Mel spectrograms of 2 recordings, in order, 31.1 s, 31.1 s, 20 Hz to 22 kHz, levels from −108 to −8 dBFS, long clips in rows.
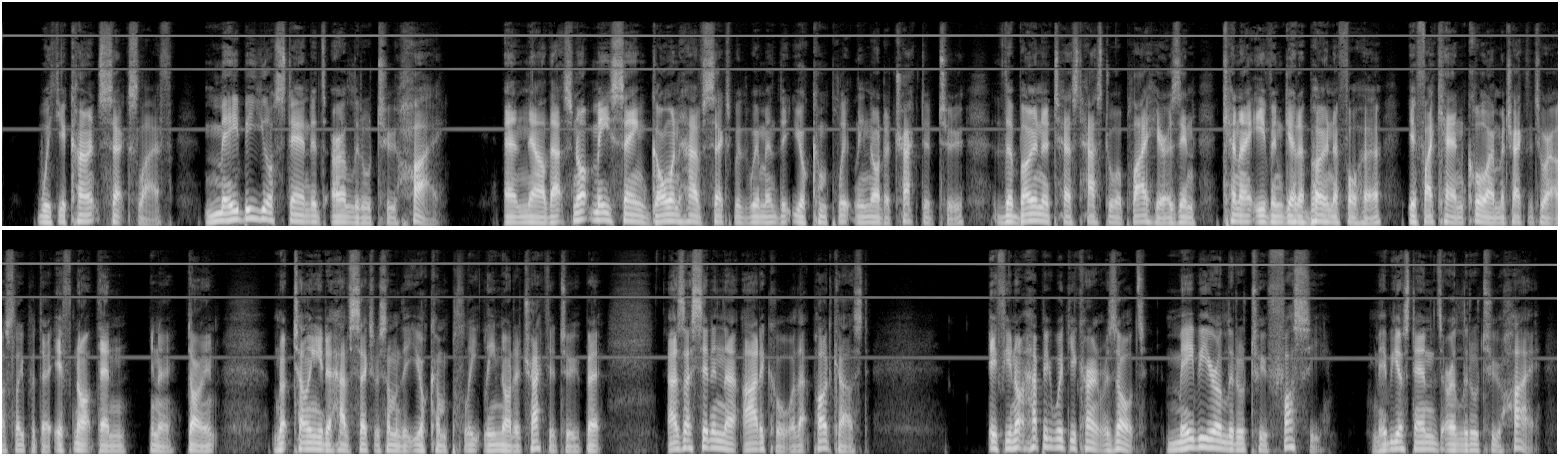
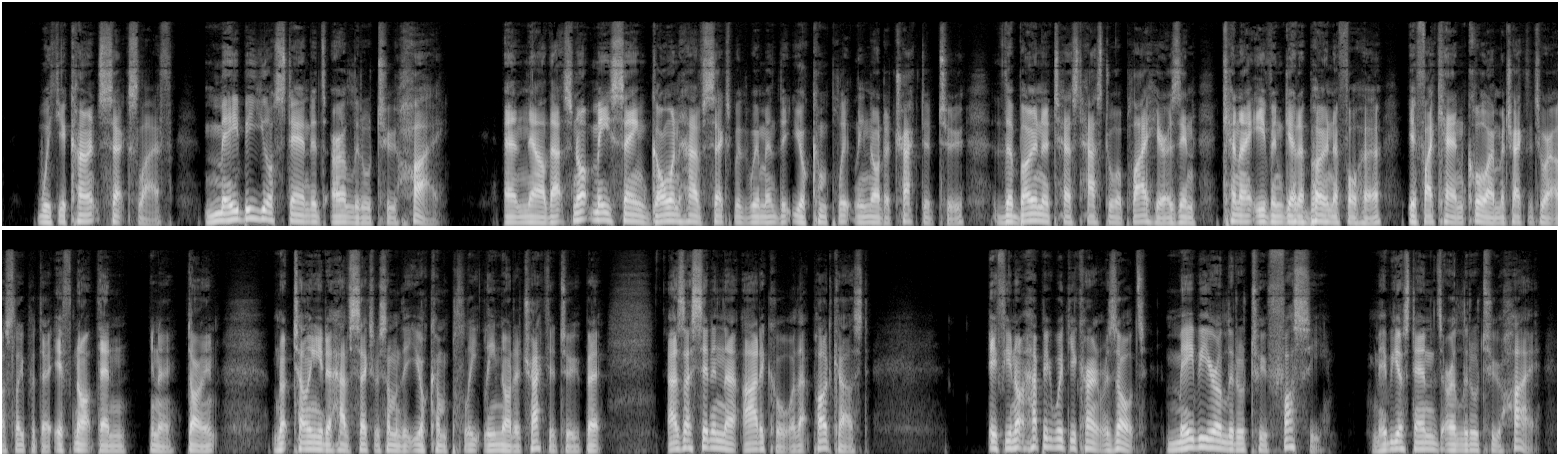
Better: second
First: high-pitched whine; noticeable; throughout; 12 kHz, 20 dB below the speech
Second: none

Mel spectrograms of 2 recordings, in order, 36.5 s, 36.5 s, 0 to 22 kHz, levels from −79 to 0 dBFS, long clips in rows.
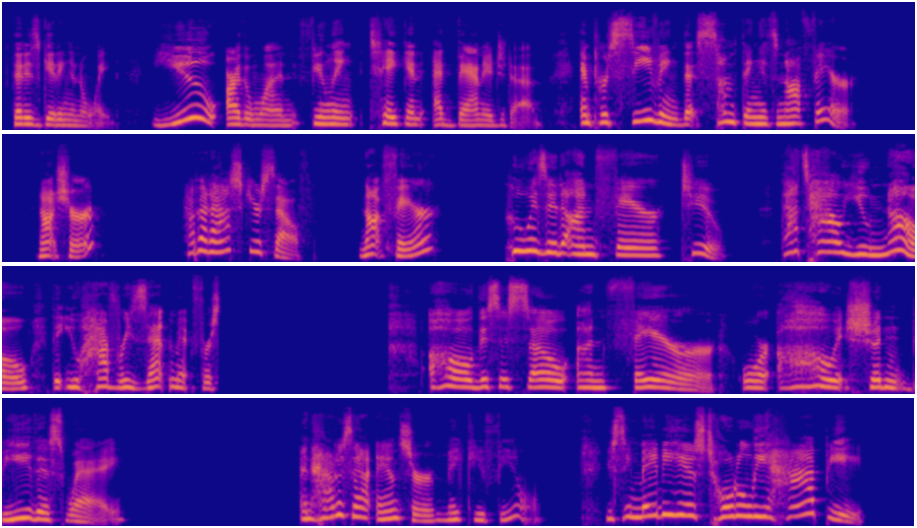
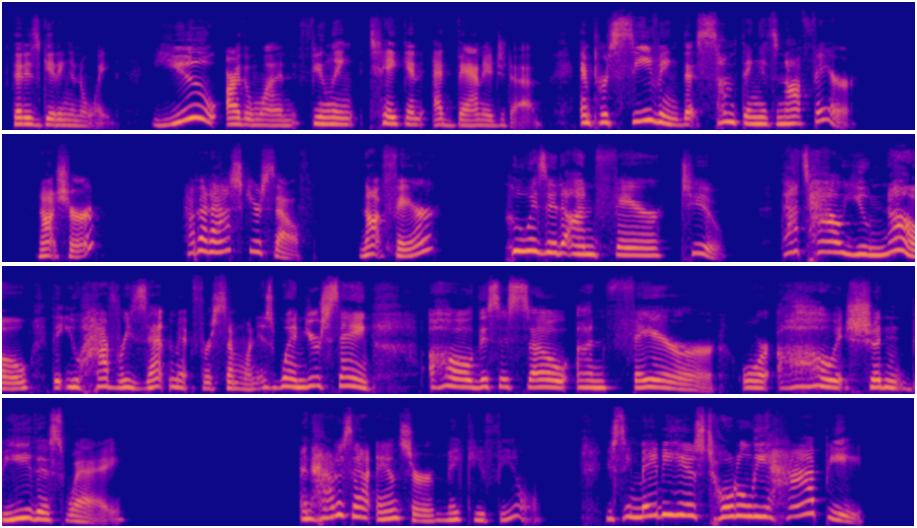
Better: second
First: audio cutting out; at 20 s for 1.5 s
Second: none

